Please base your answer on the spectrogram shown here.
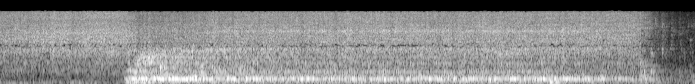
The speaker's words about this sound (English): And, of course, the infamous old-school sink and, of course, garbage disposal.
